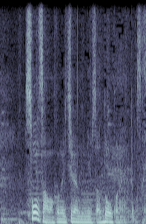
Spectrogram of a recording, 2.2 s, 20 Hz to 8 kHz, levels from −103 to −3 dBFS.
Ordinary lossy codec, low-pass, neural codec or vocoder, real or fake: none; none; none; real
